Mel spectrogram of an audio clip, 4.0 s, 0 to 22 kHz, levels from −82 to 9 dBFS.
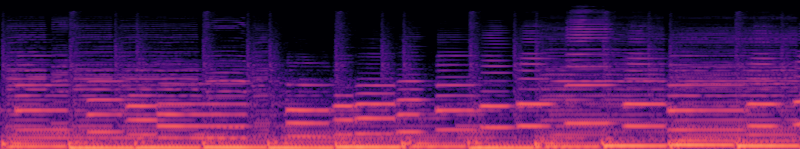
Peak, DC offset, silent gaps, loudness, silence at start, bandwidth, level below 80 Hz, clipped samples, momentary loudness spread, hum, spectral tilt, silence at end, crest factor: -8 dBFS; under 0.1%; none; -20 LUFS; 0 s; 12 kHz; -20 dBFS; under 0.1%; 3 LU; none; -7 dB/octave; 0 s; 10 dB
